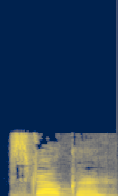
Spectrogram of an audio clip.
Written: stroker

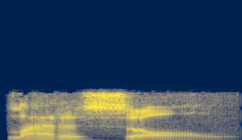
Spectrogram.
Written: latosol

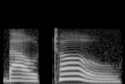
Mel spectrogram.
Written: Pao-t'ou

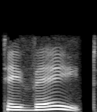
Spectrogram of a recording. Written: Tebet

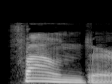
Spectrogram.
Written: foundership

